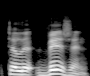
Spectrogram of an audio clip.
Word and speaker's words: television: the penultimate syllable and in such words as television you put the stress on V right because this is penultimate syllable you say television or revelation you put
